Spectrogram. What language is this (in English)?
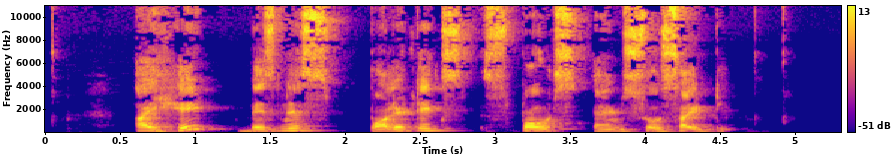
English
